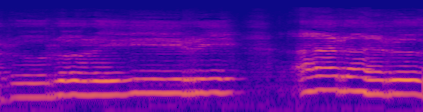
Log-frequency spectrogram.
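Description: A man singing a lullaby unaccompanied, in long drawn-out notes, with a short breath about two and a half seconds in.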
